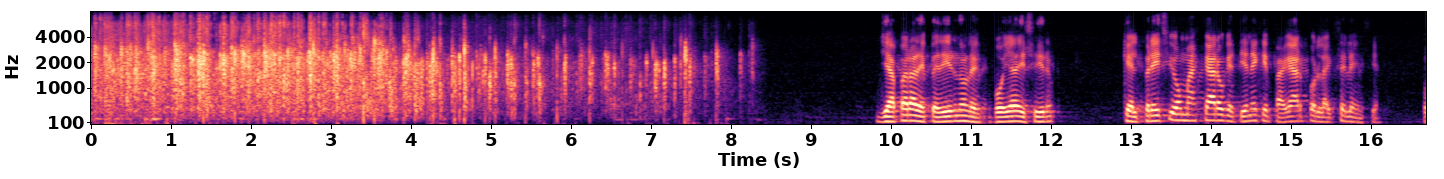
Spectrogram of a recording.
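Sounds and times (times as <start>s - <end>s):
audience applause: 0.0s - 8.4s
speech: 9.9s - 12.1s, 12.9s - 16.6s.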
